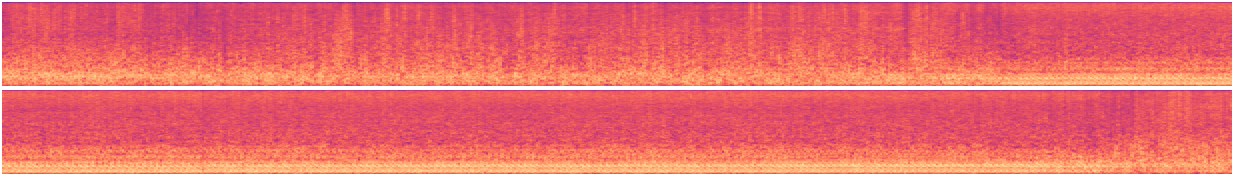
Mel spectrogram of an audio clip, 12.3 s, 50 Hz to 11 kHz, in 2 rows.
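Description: Malibu ski boat's inboard LS1 V8 running under way, with wind and water rushing. About five seconds in, a steady engine tone comes up clearly and holds until shortly before the end.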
